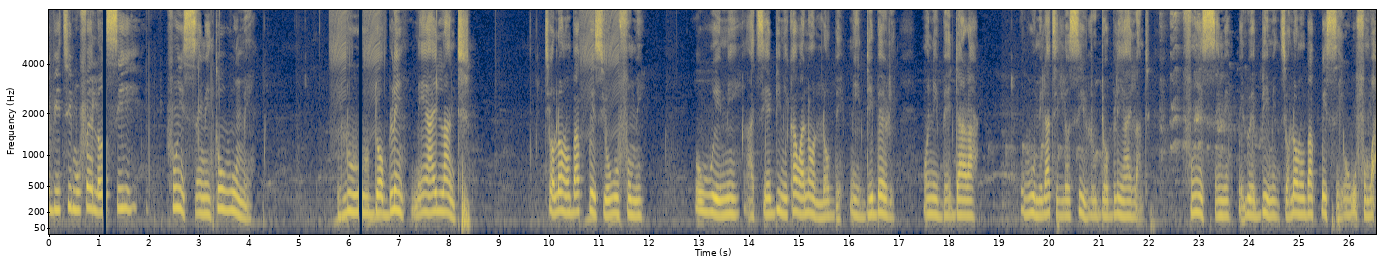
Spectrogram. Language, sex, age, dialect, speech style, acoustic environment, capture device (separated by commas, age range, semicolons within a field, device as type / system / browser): Yoruba, female, 25-34, Nigeria - Lagos Yoruba, relaxed; happy, silence, mobile / Linux / Chrome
